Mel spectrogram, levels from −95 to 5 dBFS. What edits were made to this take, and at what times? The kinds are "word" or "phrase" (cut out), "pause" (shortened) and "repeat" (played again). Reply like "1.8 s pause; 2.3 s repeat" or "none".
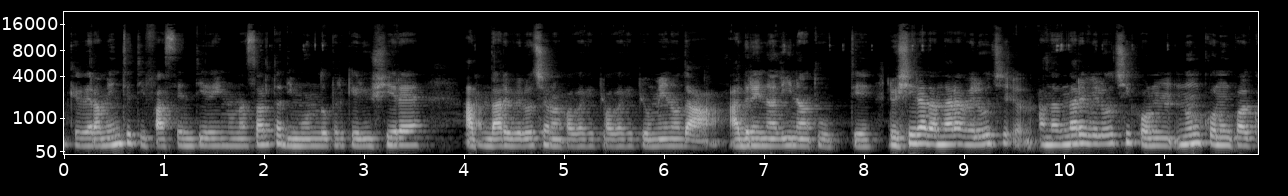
2.7 s word; 4.1 s word; 5.4 s repeat; 8.2 s pause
